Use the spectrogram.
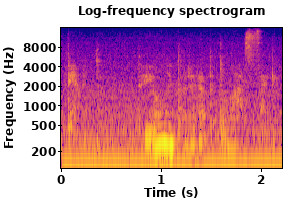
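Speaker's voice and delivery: hushed whisper under the breath. Real, not acted. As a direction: whisper it so the mic barely catches it. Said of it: "Why are you whispering?".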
